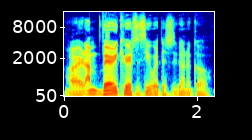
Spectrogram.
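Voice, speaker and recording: A man's voice: medium pitch, fairly even intonation, very fast, over music. A man hosting a Bible study livestream with casual, conversational commentary, repeating phrases for emphasis.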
